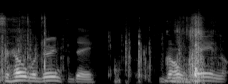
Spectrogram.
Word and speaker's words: Gulvain: Gulvain, or if you want to take the literal pronunciation, Garvain.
